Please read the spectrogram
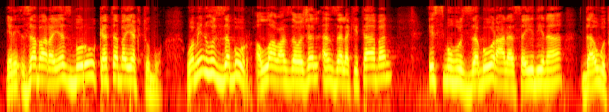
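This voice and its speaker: A man teaching Quran reading in a broadcast lesson, explaining slowly and chanting the quoted verses. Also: a little high, dark tone, muffled recording. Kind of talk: televised religious lesson.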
